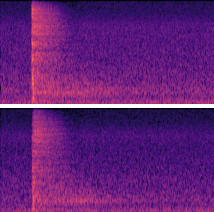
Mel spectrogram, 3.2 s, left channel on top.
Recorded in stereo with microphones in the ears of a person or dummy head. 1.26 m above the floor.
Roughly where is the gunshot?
Left.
